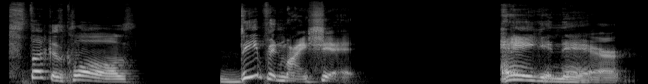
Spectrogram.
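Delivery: slow, drawn-out emphasis; slow dramatic telling. Real, not acted. Vlogger describing the clawing, slow and drawn-out. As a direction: drag each word out.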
